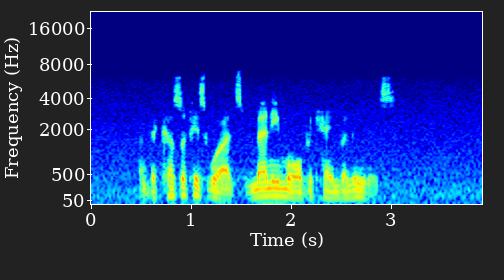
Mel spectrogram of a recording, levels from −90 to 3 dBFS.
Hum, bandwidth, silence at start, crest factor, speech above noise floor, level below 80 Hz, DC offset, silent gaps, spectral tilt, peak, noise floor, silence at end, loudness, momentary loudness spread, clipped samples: none; 7.2 kHz; 0.5 s; 20 dB; 28 dB; -60 dBFS; under 0.1%; none; -7 dB/octave; -10 dBFS; -57 dBFS; 0.9 s; -29 LUFS; 15 LU; under 0.1%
